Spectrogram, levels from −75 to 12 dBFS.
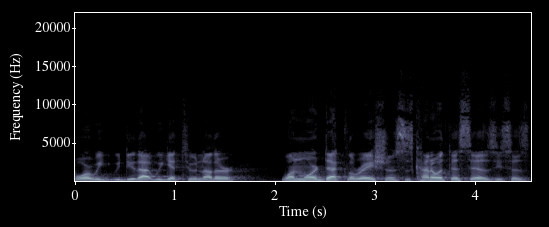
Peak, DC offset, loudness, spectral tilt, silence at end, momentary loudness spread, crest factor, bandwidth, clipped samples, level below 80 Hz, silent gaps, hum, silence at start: -8 dBFS; under 0.1%; -25 LUFS; -5.5 dB/octave; 0 s; 6 LU; 18 dB; 12 kHz; under 0.1%; -56 dBFS; none; none; 0 s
